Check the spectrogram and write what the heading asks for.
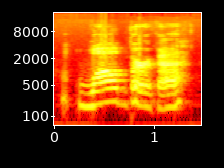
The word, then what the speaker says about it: Walburga: So, there was a saint named Saint, oh my God, let's see if I pronounce this correctly, Walburga. Like Mark Wahlberg.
